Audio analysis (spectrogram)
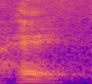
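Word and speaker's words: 黑: 그래서 예를 들어 가지고 이게 건물 흑자인데 중국 발음은 헤이입니다. 헤이.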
